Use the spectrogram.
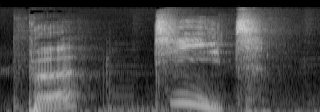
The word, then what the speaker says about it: petite: C'est le mot petite. Encore une fois, deuxième syllabe accentuée avec le son du I en français. Petite, petite.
